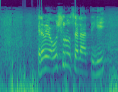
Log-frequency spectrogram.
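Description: Speech only: a man lecturing into a microphone.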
